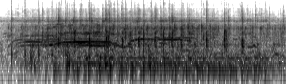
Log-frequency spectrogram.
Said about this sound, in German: Großen Applaus!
